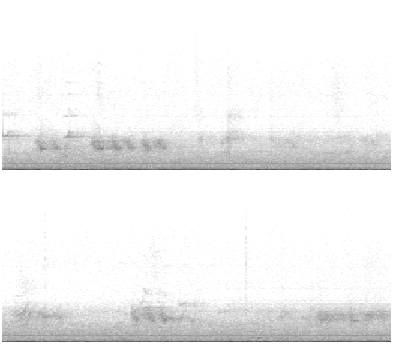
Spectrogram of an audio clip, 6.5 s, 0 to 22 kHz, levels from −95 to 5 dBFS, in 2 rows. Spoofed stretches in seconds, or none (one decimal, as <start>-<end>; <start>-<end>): 1.0-3.0; 5.1-6.5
